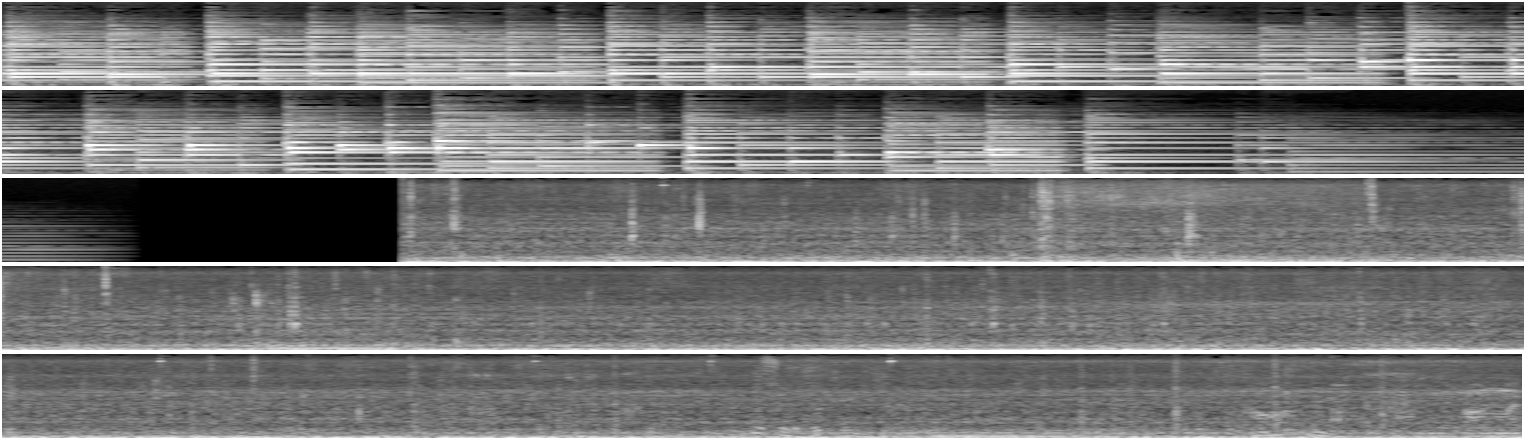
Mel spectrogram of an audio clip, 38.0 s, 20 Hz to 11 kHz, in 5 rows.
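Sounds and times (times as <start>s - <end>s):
vehicle low rumble: 17.2s - 38.0s.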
